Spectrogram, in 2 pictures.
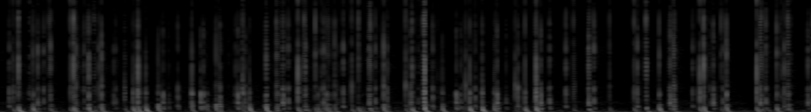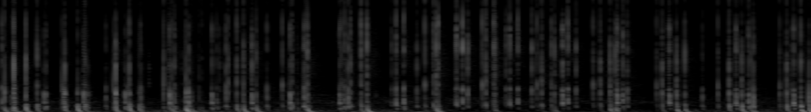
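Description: Long acrylic nails tap fast on the camera lenses and clear plastic case of an iPhone, seen in a mirror, with the nails partly covering the lens at times. The result is a rapid, steady run of short, dry, crisp clicks with no ring, spread from low thumps to bright edges.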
